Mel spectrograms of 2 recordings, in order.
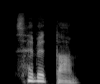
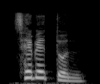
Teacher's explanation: the 받침 시옷 affects the next sound, so natural speech sounds like 세배똔.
